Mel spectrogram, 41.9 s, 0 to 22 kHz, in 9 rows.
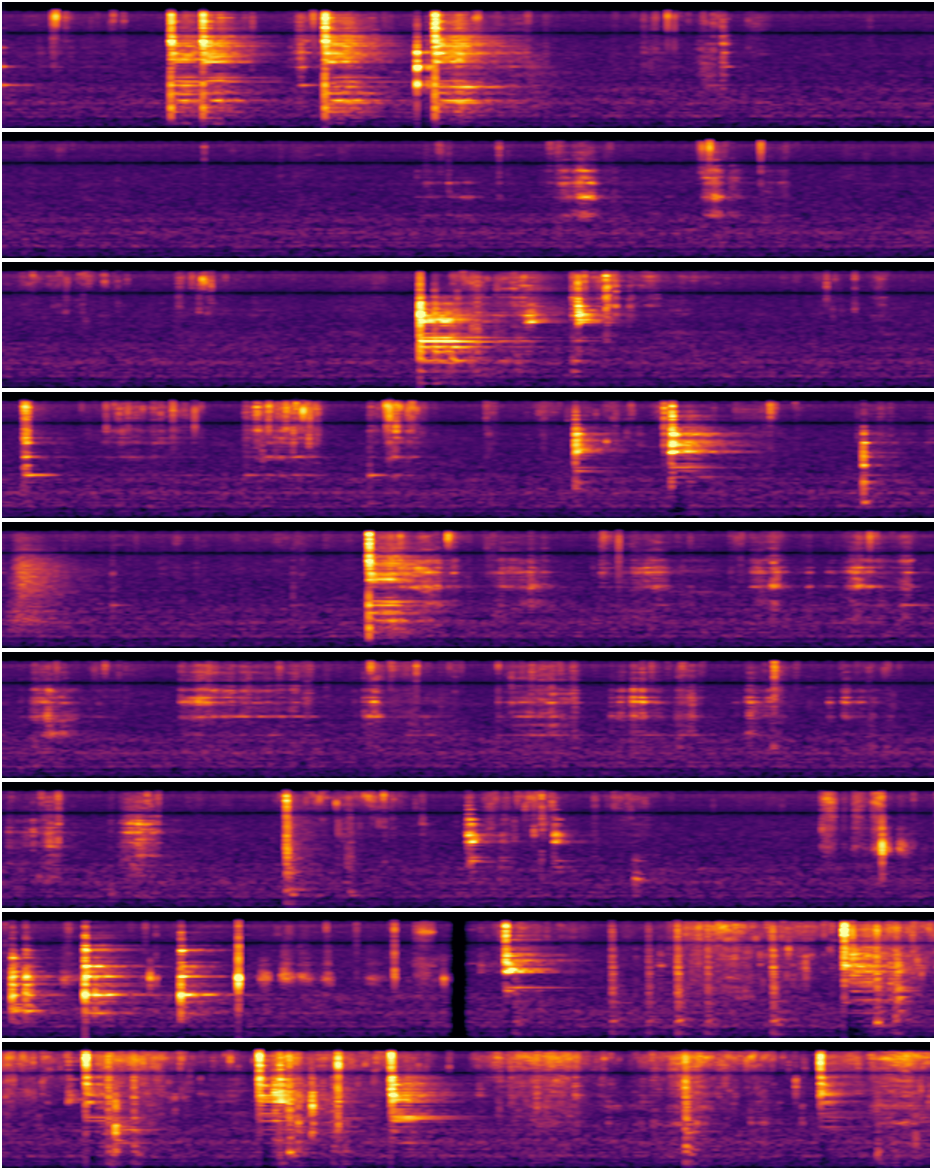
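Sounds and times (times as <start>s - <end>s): wooden utensils scraping a pan: 6.8s - 8.6s, 20.5s - 28.9s, 32.1s - 41.9s
chopsticks clinking in a pot: 11.4s - 12.5s, 16.8s - 18.4s, 30.3s - 31.0s, 35.0s - 41.9s.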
